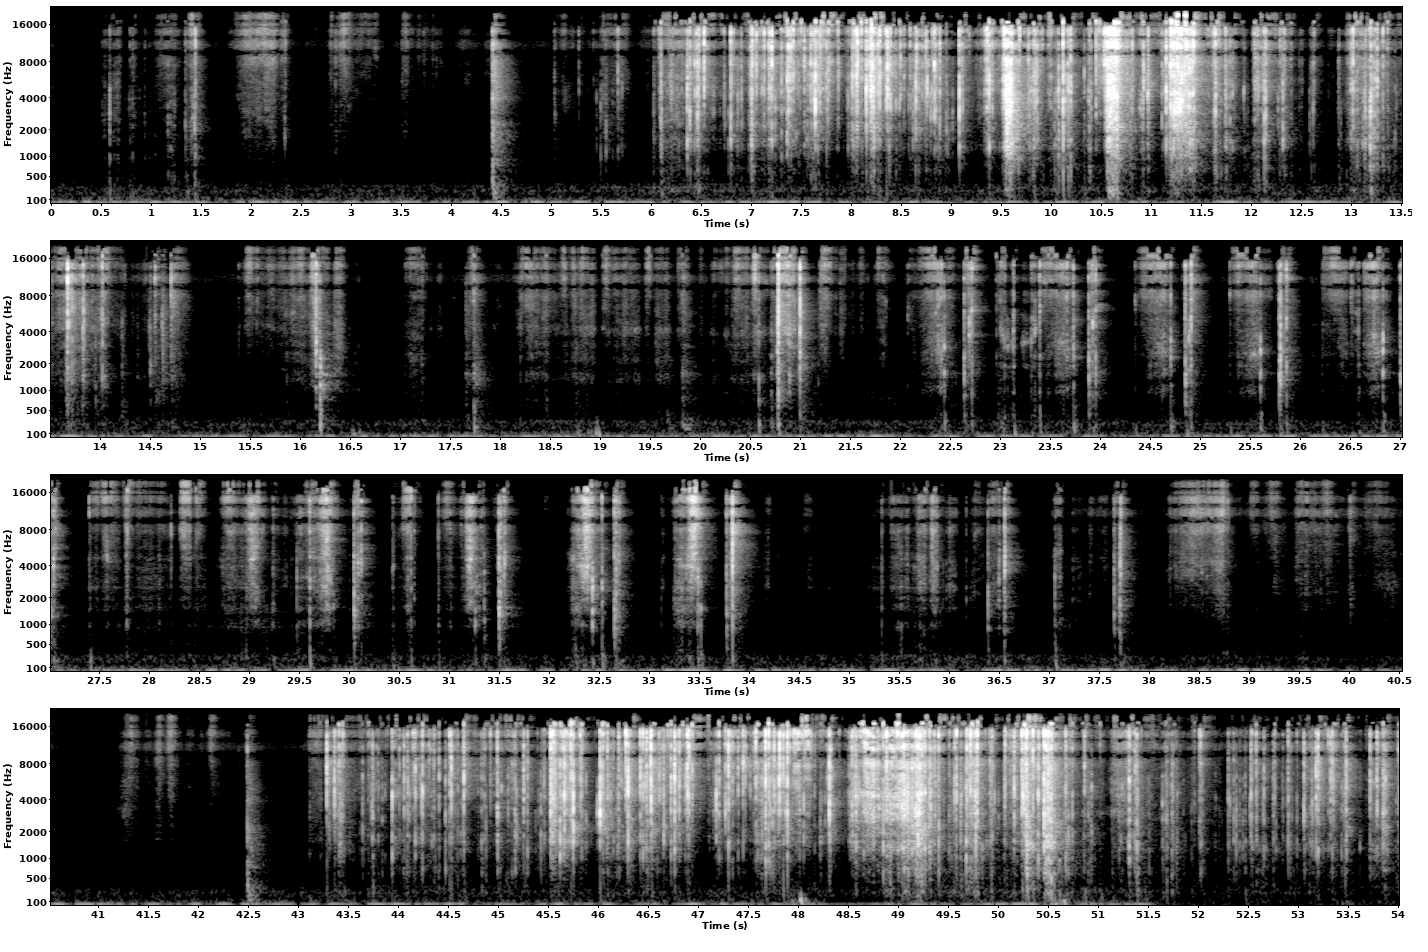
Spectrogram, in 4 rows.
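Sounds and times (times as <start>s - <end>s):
packaging tearing and crinkling: 6.0s - 14.1s, 43.3s - 54.0s.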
